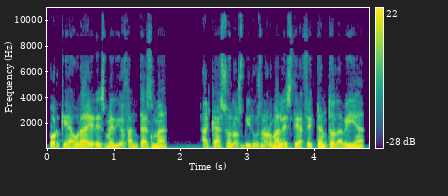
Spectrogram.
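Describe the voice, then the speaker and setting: A man's voice: sits low, brisk. A man voicing a casual, easygoing teenage boy sidekick in a read-aloud fan story.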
